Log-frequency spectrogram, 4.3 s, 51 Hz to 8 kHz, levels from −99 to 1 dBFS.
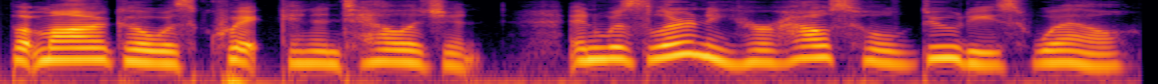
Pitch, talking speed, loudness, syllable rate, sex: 200 Hz, 180 wpm, -18 LUFS, 5.7 syllables/s, female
